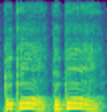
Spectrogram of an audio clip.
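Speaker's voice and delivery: very high, squeaky needy son voice; Ramsay impression. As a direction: pitch it way up like a whiny little boy begging his dad. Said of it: "that's my impression of Ramsay".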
